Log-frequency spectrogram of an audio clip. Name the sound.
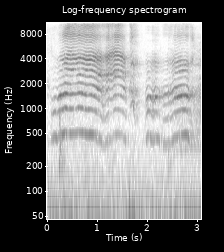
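baby crying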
